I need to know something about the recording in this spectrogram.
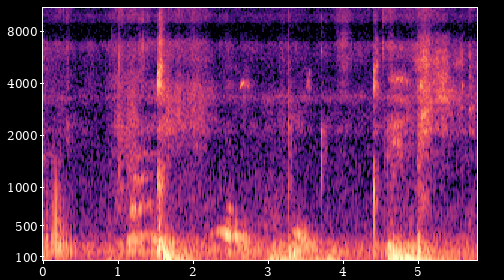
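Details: Newborn baby a few days old making soft, repeated hiccup jerks with small sounds, about three in six seconds; hiccups.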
